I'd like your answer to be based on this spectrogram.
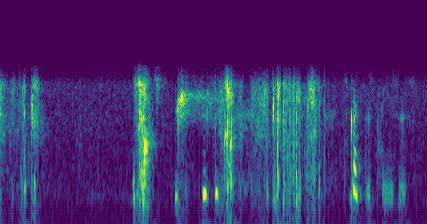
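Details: A dog's sneezing attack, reportedly lasting about five minutes, with a run of sharp, explosive nasal bursts in quick succession: repeated sneezing.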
